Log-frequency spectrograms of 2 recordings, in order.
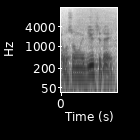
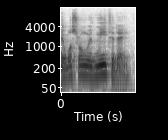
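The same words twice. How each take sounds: First: Asked flatly, blaming the other person; demanding, putting the fault on them; blunt accusing question. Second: Asked gently, turning the question on herself; sincerely worried she caused it; concerned self-questioning. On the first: Wife confronting a frowning husband, blunt and accusing. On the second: Wife asking her frowning husband, gently concerned. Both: Shown as a demonstration. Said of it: "So how is she saying".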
